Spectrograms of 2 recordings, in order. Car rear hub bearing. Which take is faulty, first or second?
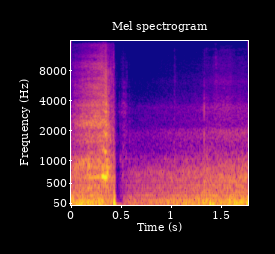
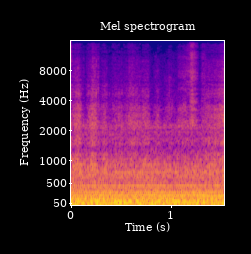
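second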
